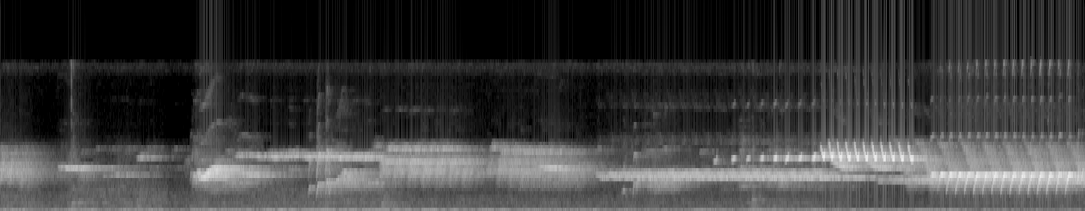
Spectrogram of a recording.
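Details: Two-year-old male Spanish Timbrado canary, half frill, ready to breed, singing: varied whistled phrases and sliding notes that build into fast, even metallic trills near the end, over a low steady hum.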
